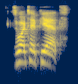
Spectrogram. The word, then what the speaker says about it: Zwarte Piet: is Zwarte Piet. Am I pronouncing that correctly? – Black Peter. Zwarte Piet. Yeah, it's very controversial.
